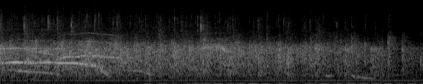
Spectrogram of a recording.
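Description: Congregation applause welcoming a worship leader at a church service: a dense, steady wash of clapping that gradually thins and softens toward the end.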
